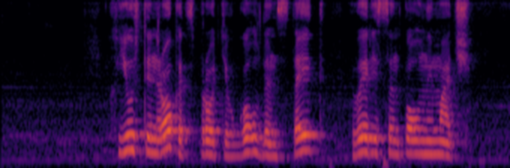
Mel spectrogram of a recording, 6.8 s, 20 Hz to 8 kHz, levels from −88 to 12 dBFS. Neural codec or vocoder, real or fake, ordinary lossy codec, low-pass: none; real; none; none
